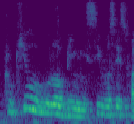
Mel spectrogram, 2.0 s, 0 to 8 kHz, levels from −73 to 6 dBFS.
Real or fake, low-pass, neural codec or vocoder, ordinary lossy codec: real; none; none; none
